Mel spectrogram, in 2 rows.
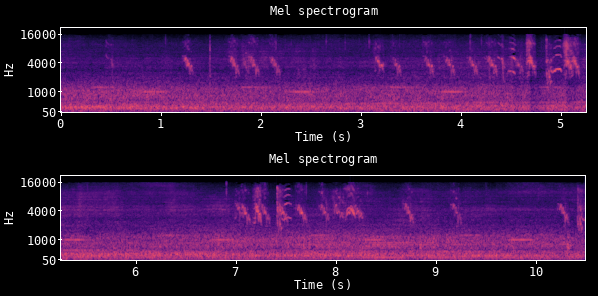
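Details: Sparrows coming to be fed at a Tenmangu shrine on an afternoon in mid-December 2021: bursts of short, sharp high chirps from several birds, clustered early and again late, over a steady low rumble of traffic.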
